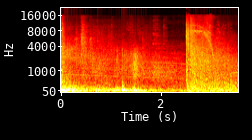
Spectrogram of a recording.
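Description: An artillery gun fires at the tripod of a Martian war machine in a battle scene: a low rumbling bed, then one sudden, loud, sharp boom that carries into a sustained roar.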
